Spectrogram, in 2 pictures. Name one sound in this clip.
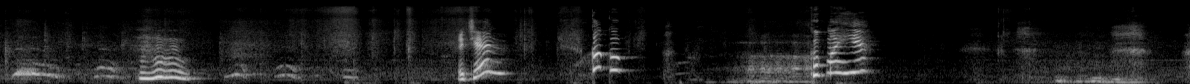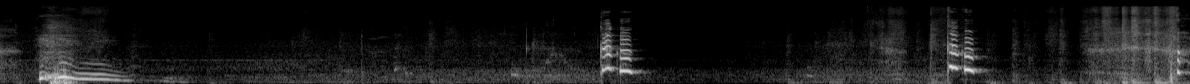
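A baby babbles and squeals.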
